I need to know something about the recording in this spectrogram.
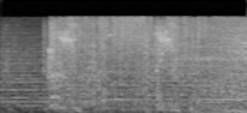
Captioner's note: sparks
